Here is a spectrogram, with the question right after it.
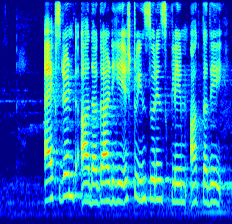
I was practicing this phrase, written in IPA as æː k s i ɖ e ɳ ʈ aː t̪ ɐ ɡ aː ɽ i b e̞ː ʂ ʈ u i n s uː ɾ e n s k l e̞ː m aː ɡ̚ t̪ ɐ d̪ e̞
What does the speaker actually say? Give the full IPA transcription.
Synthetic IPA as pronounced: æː k s i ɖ e ɳ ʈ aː d̪ ɐ ɡ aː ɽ i ɡ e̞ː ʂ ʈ u i n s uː ɾ e n s k l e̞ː m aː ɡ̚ t̪ ɐ d̪ e̞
